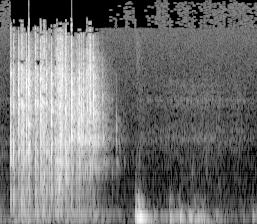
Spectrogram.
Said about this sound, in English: to be fair, we're referencing the dice being used.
